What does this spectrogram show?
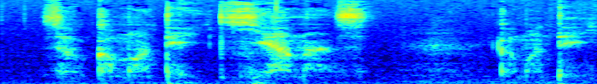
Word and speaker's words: llamas: So in Spanish, the double L, it's not pronounced L, it's Y. So ¿cómo te llamas? ¿Cómo te llamas?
